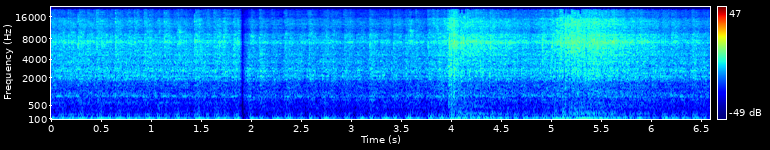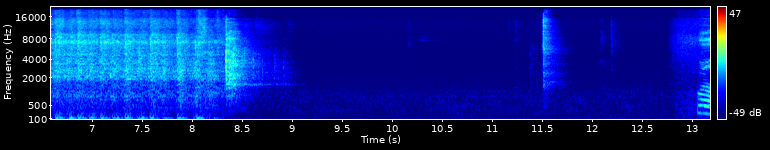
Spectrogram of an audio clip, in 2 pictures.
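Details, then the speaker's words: Motorcycle after rehooking the carburetor throttle return spring behind its lever, following carburetor gasket replacement: low, steady thumping idle about 160 pulses a minute for eight seconds, then shut off; high idle fixed, normal idle. "was a lot better that spring was what did it"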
